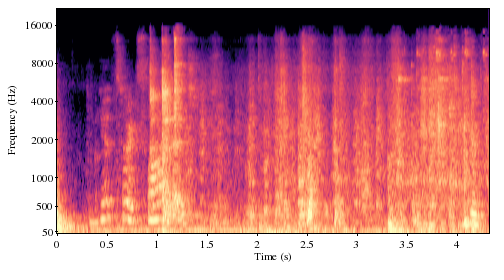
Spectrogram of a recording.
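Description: A dog pants quickly and excitedly before a bath at a groomer's, with short breathy huffs and a faint whimper while someone talks to it throughout.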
